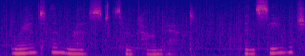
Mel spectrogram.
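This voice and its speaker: Soft-spoken and somewhat breathy, the voice keeps a calm tone and fairly even intonation at a very slow pace. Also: woman. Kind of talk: soft-spoken ASMR gameplay commentary. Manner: soft-spoken, slow, calm.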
